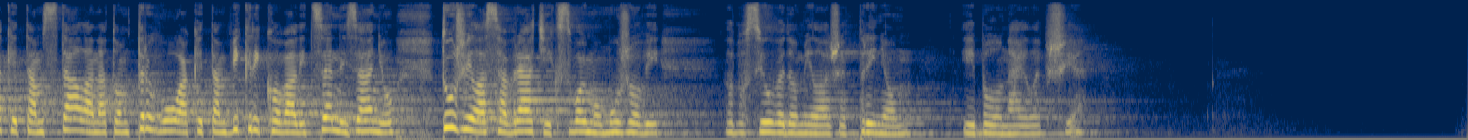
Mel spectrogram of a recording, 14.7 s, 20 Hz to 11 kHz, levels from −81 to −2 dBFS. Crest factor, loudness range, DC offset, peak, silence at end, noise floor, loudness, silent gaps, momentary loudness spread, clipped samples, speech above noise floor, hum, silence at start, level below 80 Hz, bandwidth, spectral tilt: 18 dB; 11 LU; 2%; 0 dBFS; 3.75 s; -71 dBFS; -17 LUFS; none; 13 LU; under 0.1%; 55 dB; none; 0 s; -52 dBFS; 10 kHz; -5 dB/octave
